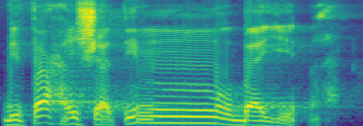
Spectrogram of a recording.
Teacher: tanwin bertemu dengan mim maka tanwin ini membacanya harus masuk ke mim dan kita panjangkan hati-hati di tasydid ya Ini juga kita tekan mubayyinah belakangnya itu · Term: Idgham bighunna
